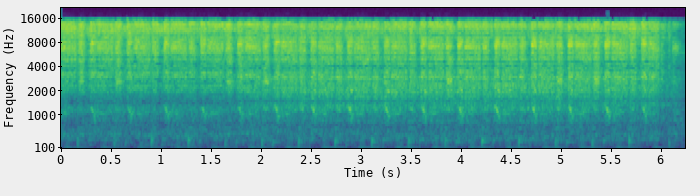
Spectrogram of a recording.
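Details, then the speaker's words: Mid-1980s Yamaha YFM200 Moto 4 ATV with a newly fitted carburetor and a new spark plug, on the electric starter: steady chug at about two and a half turns a second, no firing or pops. It has good suction and plenty of fuel. Cranks but won't start; spark is not yet rechecked. "I can't believe we ain't hearing something. It's got good suction and there's a shit ton of gas."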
